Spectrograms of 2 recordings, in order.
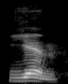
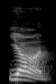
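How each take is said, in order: First: The vowel sounds like the 'e' in 'yes'. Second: The vowel sounds like the 'a' in 'father'. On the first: The speaker calls it right. "I A N is pronounced like yen" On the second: The speaker calls it wrong. "We are getting the sound like Yan. But no, this is not how it works"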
